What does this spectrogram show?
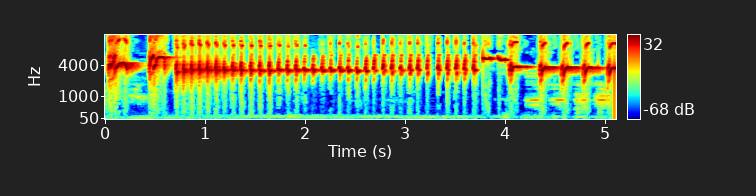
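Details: Cucak rante delivering lively 'full isian gacor' song to provoke other birds: a long rapid rattling trill lasting about three seconds, then a high whistle and several sharp downslurred chips, over a faint low hum.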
